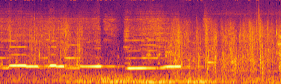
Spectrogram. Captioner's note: thunder rolling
